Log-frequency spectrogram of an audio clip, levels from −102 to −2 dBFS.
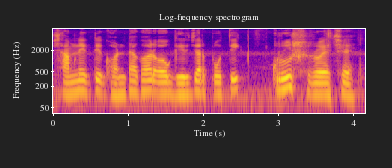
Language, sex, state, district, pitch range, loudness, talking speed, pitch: Bengali, male, West Bengal, Cooch Behar, 125-145 Hz, -17 LUFS, 115 wpm, 130 Hz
